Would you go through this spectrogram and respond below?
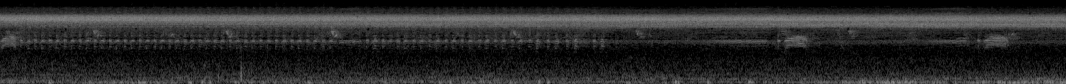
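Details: Continuous high-pitched droning of cicadas at the guardian-tree grove of Deoksan village, an even, unwavering shrill hiss over the whole stretch, with brief scattered bird chirps in the background.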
